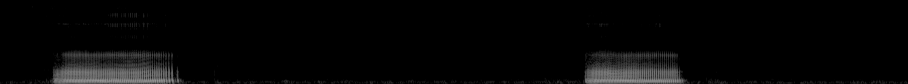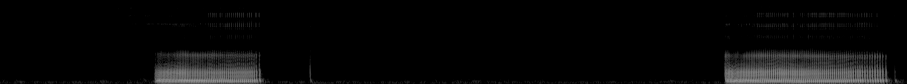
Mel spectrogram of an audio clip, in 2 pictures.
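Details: A 16-year-old senior pet Pomeranian snoring loudly while asleep: four loud, rasping, buzzy snores, each about one and a half seconds long, come roughly every five seconds, with near silence between them.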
